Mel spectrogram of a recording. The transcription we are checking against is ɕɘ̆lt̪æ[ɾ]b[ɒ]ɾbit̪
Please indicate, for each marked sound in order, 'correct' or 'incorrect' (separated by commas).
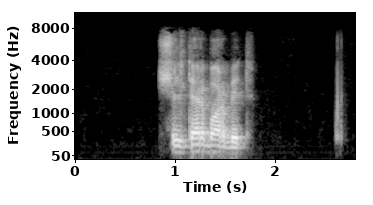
correct, correct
